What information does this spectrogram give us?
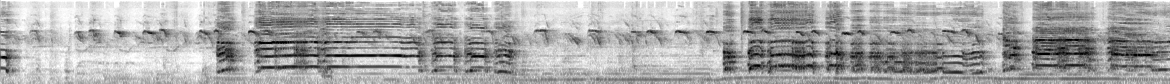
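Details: Solok's native singing chicken, a farm-kept Kokok Balenggek, crows three times, each a long multi-note phrase of stacked tones with stepped syllables, while small birds twitter between the crows.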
